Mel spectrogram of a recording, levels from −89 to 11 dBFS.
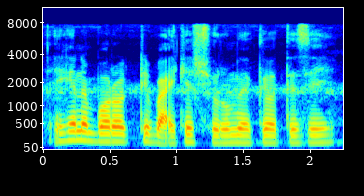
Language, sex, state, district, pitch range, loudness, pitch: Bengali, male, West Bengal, Alipurduar, 125-140 Hz, -19 LUFS, 125 Hz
